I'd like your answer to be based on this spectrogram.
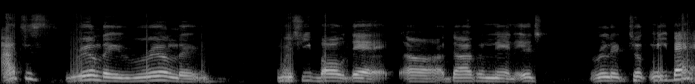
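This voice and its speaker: Speaking in a Southern US accent, a man talks at a very slow pace with long, frequent pauses. His pitch is high, with ordinary variation. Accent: Southern American. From US South, Alabama. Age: 60s. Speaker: event attendee. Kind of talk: personal testimony.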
